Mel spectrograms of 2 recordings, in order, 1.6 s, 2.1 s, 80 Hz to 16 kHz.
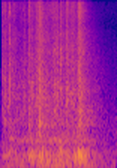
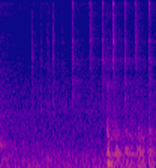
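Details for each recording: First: Late-1950s Lagomarsino Totalia printing calculator after repair, printing a remainder: quick run of mechanical clacks with two firm strikes, then clean spin-down; works normally. The motor runs at two speeds, giving lower or higher tones. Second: Late-1950s Lagomarsino Totalia printing calculator, multiplication button pressed: its separate motor switch clicks lightly and unevenly but no motor hum follows. The other switch starts the motor fine; the owner suspects a dirty contact inside.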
